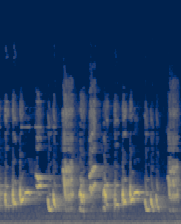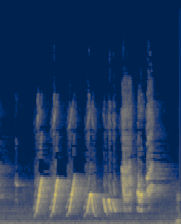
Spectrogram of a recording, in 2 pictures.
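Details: Champion contest white-rumped shama, one molt old, kept for sale, singing loudly: rich, varied phrases of quick whistled slurs and sharp down-slurred notes, bursts repeated with brief pauses.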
